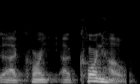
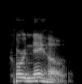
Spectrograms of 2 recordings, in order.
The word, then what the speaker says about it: Cornejo: Am I saying it right? Cornhole? Zach? Okay. So that is not going to, I've seen that. That's awesome. Cornejo. Thank you.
